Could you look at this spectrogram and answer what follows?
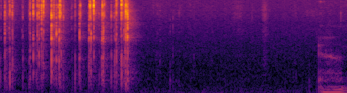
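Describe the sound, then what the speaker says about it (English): Tarot and Cigana de Sorte card decks being shuffled by hand, a quick run of crisp riffling flutters up front, then near silence before a low rustle at the end. "I'm going to go ahead and shuffle up a bit on the Legitimate Tarot and Cigana de Sorte"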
